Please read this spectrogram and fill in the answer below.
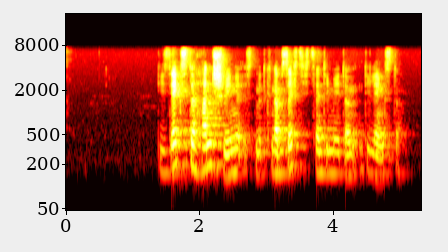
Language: German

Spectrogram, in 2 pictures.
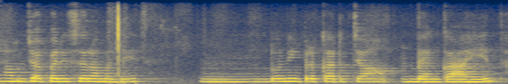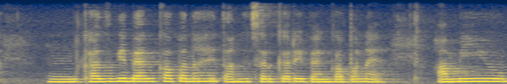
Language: Marathi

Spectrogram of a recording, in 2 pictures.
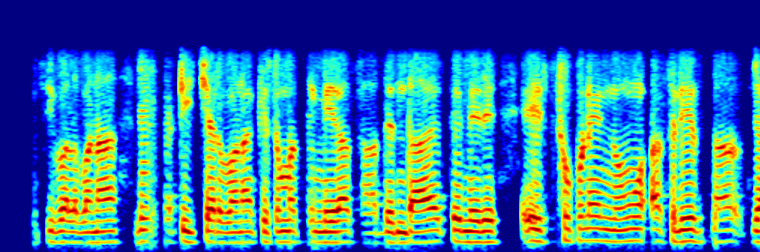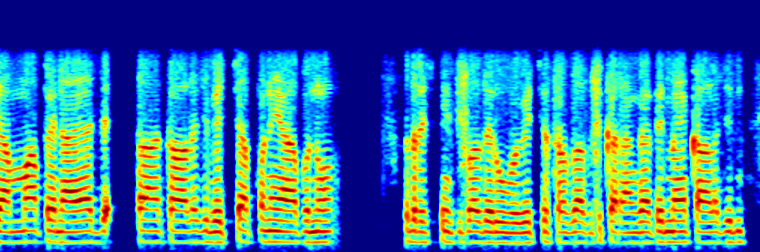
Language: Punjabi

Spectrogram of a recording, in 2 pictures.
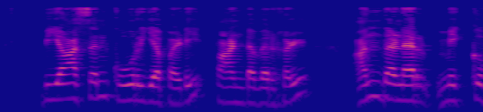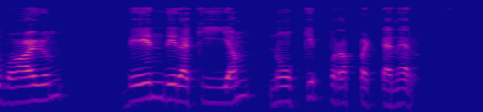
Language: Tamil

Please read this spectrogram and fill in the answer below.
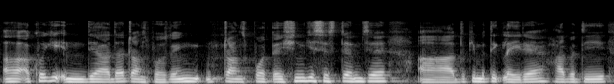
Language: Manipuri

